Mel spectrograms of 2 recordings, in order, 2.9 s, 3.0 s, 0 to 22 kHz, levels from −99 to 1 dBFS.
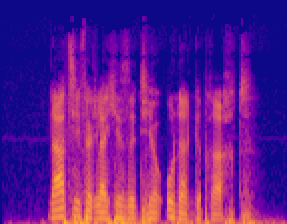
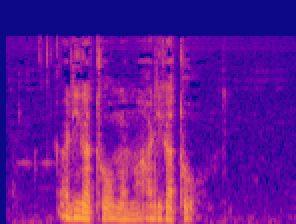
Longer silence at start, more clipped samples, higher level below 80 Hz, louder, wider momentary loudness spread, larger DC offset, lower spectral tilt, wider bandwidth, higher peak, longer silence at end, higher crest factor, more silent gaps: about the same, 0.5 s vs 0.55 s; neither; first, -32 dBFS vs -48 dBFS; about the same, -26 LUFS vs -26 LUFS; about the same, 10 LU vs 12 LU; neither; about the same, -6 dB/octave vs -5.5 dB/octave; about the same, 12.5 kHz vs 11.5 kHz; about the same, -6 dBFS vs -6 dBFS; second, 0.05 s vs 1 s; about the same, 18 dB vs 22 dB; neither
